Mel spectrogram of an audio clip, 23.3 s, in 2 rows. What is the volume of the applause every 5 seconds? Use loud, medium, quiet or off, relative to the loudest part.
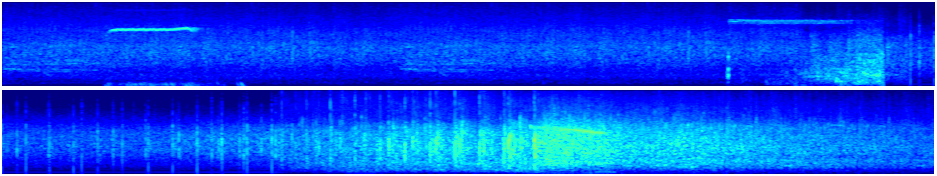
quiet, quiet, quiet, loud, medium.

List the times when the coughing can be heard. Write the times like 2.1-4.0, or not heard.
not heard.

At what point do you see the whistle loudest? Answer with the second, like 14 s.
19 s.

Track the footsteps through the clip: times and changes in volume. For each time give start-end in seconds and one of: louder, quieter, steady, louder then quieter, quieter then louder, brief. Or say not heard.
not heard.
